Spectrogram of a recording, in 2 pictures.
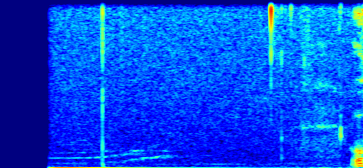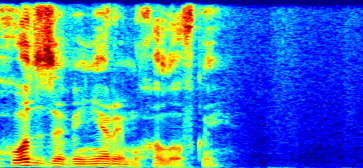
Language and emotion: Russian, neutral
